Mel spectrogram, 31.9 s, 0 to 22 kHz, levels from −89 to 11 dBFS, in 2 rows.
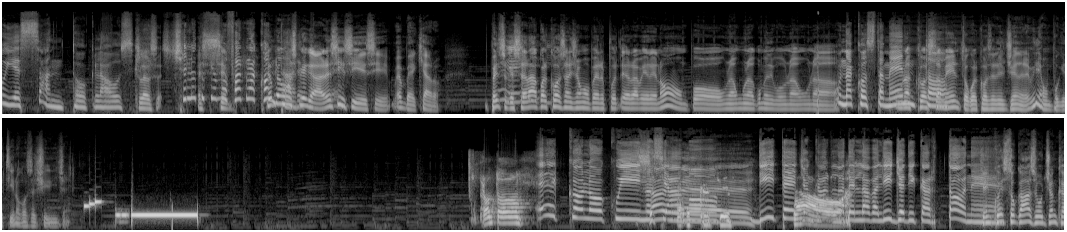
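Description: From 1.44 to 3.44 s there is Wi-Fi interference. A faint ticking runs under the sound, around 40 dB below it. The ticks repeat every 102.4 ms, close to ten per second. That spacing matches a Wi-Fi beacon. A nearby radio's bursts are being picked up and rectified by the audio circuit. The circuit turns them into audible clicks.

DAB burbling appears three times. The first is at 9.03 to 9.05 s, the second at 12.22 to 12.25 s, and the last at 18.50 s. Each is brief. Reception was weak. A small fraction of a percent of bits arrived wrong and slipped past error correction. Corrupted samples in the MP2 data then put short blips of noise into single sub-bands.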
